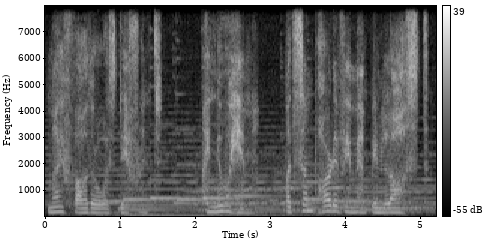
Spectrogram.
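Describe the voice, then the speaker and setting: Over loud music, an actress plays a proud island woman with a fairly low voice and a Latin American Spanish accent. She speaks earnestly and deliberately, wistful and guarded, in a dramatic game cutscene. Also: lightly acted. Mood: sad, resentful.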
